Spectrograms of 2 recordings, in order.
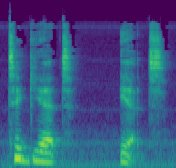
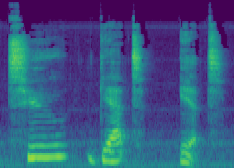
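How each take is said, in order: First: The words are reduced and run together. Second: Each word is said fully and carefully. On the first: "so far we have" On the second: "This is slow English or written English"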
